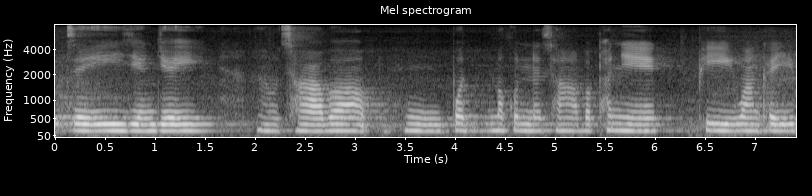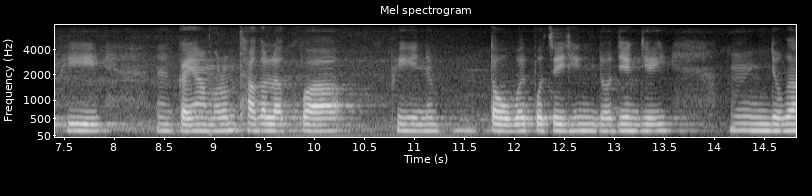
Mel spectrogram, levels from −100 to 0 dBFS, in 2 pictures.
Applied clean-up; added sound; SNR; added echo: none; none; none; none.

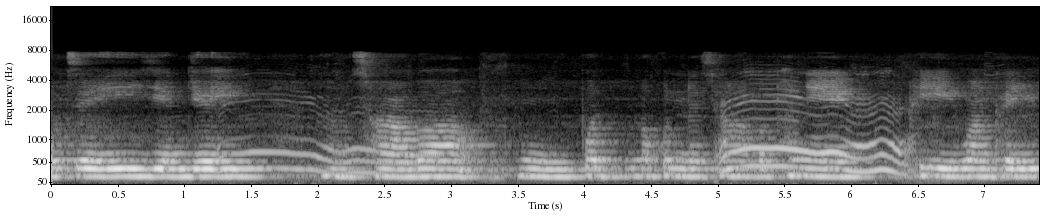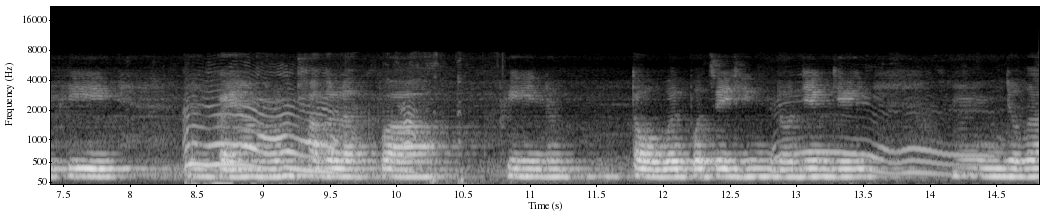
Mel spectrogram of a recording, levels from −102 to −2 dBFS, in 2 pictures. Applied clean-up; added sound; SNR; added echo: none; Dog; 10 dB; reverberation time 0.6 s.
